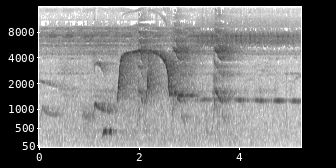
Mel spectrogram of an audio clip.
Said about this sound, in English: In the Amazon, heat and humidity virtually smother you. Although a cacophony of bird calls surrounds you, it's hard to see even a single bird.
